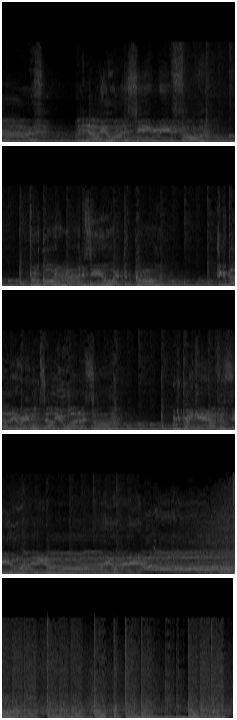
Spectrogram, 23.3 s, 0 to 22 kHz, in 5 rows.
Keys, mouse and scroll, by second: 0.6 b, 2.0 g, 4.7 a, 6.0 b, 7.6 g, 14.3 a, 15.1-17.0 middle drag, 15.5 b, 17.0 g, 22.3 a, 22.9-23.2 middle drag.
